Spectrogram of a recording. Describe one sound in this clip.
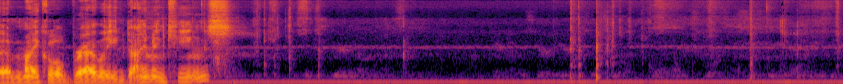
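Stiff cards slide and tap against each other in hands.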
